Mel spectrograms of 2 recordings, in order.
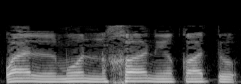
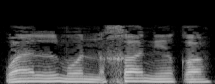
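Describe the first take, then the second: First: The word ends in a full '-tu' sound. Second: The word ends in a stopped 'a' sound. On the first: The reading continues past this word. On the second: The reading stops at this word.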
